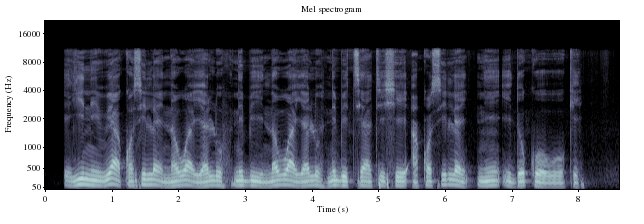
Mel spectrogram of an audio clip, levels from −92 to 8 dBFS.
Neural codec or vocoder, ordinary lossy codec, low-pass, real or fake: none; none; 10.8 kHz; real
